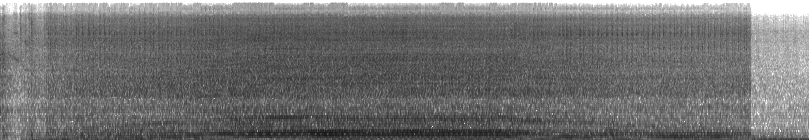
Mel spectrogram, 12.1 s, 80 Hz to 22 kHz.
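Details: Vaz 2103 (Lada) engine starts and settles to a steady, even idle, maybe slightly low, with no misfire or stumble, after changing the ignition contacts; the earlier fault followed a chain tensioner break at 120 km/h. Normal idle.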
